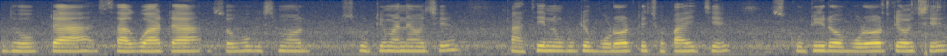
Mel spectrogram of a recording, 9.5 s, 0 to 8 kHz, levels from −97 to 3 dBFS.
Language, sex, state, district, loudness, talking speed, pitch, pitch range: Odia, female, Odisha, Sambalpur, -18 LUFS, 115 wpm, 195 Hz, 190-200 Hz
